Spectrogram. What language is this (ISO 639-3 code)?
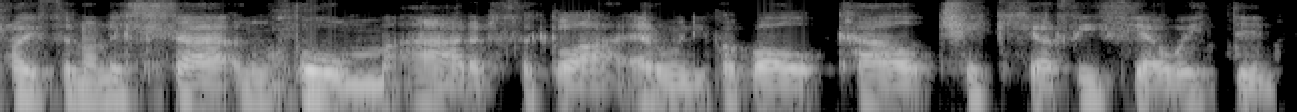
cym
